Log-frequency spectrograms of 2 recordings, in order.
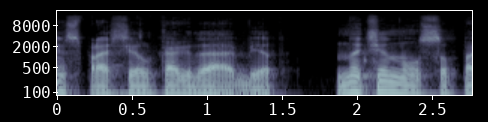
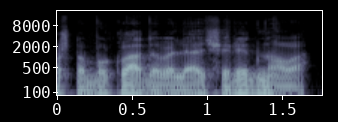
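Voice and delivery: plain reading voice

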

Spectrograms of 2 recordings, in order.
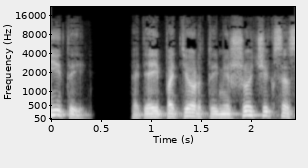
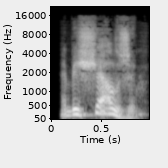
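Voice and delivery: offended; 5 semitones higher than usual. Acted. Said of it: "обиделся Мутила".

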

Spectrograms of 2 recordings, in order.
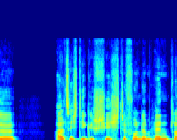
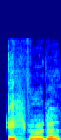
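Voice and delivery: put-on high young voice; Little Prince; 9 semitones higher than usual. A narrator's reading. Prince ponders the saved minutes, in a high voice. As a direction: muse in a high, light voice. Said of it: "sagte der kleine Prinz".

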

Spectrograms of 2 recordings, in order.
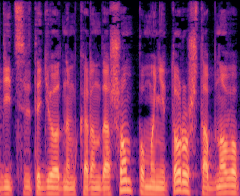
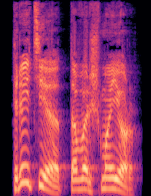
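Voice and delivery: raised, crisp military report; prompt reply; 8 semitones higher, 5 dB louder than usual. A narrator's reading. Officer reporting to the major, prompt reply. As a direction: answer the major without a moment's hesitation. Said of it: "без запинки ответил Лаптев".

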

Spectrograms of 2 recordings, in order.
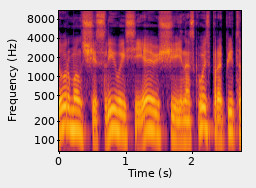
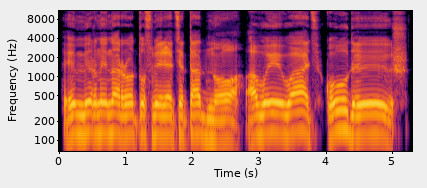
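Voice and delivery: higher, drawn-out mocking taunt; spiteful jeer; 3 semitones higher, 4 dB louder, slower than usual. A narrator's reading. Soldier in the dusk sneering at Cossacks, spiteful taunt. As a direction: stretch the last word scornfully. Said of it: "злобный голос".

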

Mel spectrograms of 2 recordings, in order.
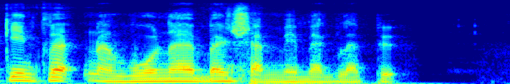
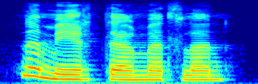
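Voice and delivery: higher wife voice, quick to object; wife's retort; 6 semitones higher than usual. A narrator's reading. Wife contradicting husband, mock indignant. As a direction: she contradicts him sharply. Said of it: "mondta ő".

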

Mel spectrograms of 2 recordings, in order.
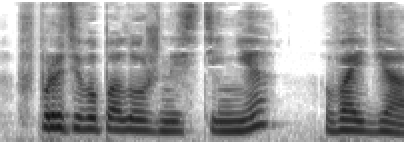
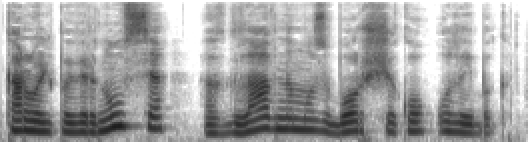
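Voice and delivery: usual speaking voice

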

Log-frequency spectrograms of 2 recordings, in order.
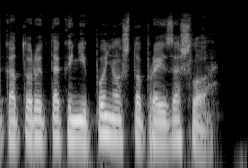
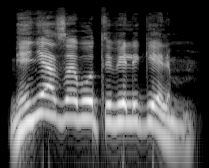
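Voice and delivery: higher, slow, stately mage; 10 semitones higher, 3 dB louder, slower than usual. A narrator's reading. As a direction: announce his name slowly. Mage introduces himself.

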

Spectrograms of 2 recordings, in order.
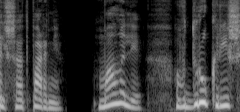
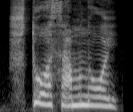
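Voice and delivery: hissing; 3 semitones higher, much slower than usual. A narrator's reading. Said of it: "прошипел Мира совсем не моим голосом".

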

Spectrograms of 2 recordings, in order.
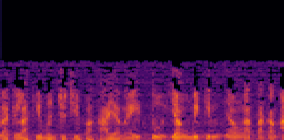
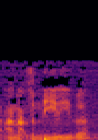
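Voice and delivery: ordinary talk, nothing marked

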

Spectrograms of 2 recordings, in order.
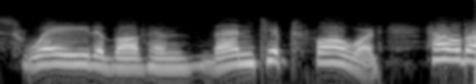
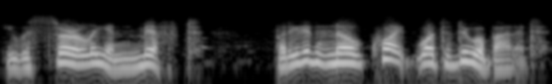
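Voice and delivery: plain reading voice

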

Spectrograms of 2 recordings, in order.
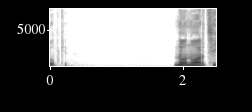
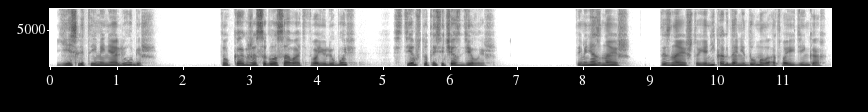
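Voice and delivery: higher-pitched, insistent appeal; earnest pleading; 5 semitones higher than usual. A narrator's reading. Granddaughter questioning her grandfather's love, pleading earnestly. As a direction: plead with him, voice lifted.

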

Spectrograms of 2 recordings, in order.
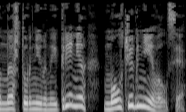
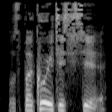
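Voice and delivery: low, slow voice of authority; commanding; 4 semitones lower, slower than usual. A narrator's reading. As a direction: order the room to calm down. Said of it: "властно распорядился".

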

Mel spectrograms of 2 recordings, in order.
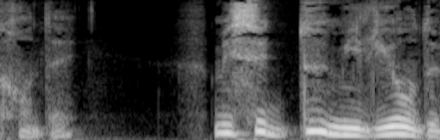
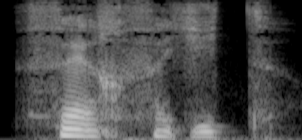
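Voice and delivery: Faire faillite drawn out slow and low; slow grave words; 4 semitones lower, 6 dB quieter, much slower than usual. A narrator's reading. The father answering his daughter, slow and grave. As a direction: lean heavily on each word.

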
